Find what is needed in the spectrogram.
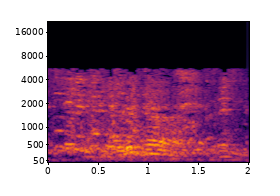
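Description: Several voices talking over one another in a large room, a class calling out answers to a question.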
